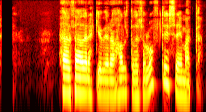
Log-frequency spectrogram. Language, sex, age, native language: Icelandic, male, 20-29, Icelandic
